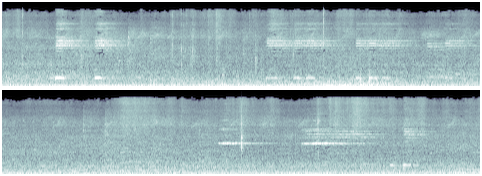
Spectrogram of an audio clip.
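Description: A young monkey squeaks in short high bursts.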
